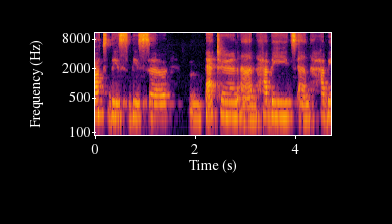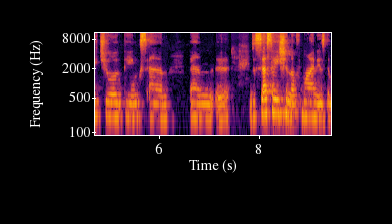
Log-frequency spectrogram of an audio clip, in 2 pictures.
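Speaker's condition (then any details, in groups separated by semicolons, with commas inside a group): No condition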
